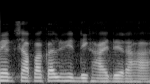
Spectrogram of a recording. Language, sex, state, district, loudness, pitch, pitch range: Hindi, male, Jharkhand, Garhwa, -18 LUFS, 155 Hz, 140-165 Hz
